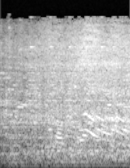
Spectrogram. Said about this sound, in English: We've just got a John Deere coming past the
